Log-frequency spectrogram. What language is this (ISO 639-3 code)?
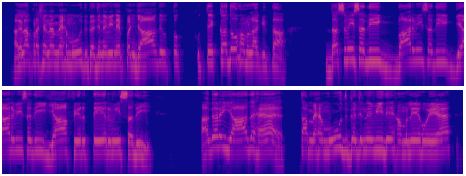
pan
